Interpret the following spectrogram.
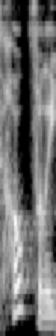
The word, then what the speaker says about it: hopefully: Because with hopefully, you have one syllable before F-U-L-L-Y. Pronounce the U.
